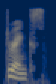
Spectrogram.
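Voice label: "drinks", British English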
